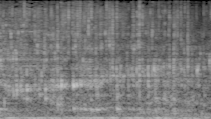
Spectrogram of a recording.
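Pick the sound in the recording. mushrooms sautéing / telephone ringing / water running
water running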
